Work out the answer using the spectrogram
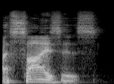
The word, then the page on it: assizes: American English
